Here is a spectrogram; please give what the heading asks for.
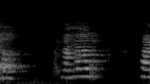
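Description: A dog barks loudly, letting out three quick, strained barks in a row, the middle one drawn out a little longer than the others.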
